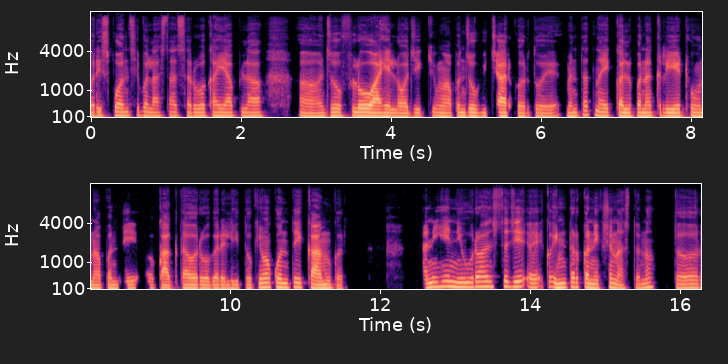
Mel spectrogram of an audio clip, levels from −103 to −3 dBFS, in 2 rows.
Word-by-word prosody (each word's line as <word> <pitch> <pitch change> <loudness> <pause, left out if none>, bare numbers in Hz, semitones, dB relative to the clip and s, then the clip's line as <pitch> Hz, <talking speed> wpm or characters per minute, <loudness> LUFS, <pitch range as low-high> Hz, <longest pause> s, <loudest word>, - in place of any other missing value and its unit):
अ, - - +2
responsible 130 +1 -2
असतात 125 +1 -5
सर्व 125 0 -1
काही 125 0 +1
आपला 125 -1 -2 0.6
अ, - - -2 0.4
जो 125 0 +2
फ्लो 130 -1 +4
आहे, 120 0 +5
लॉजिक 115 +1 -2
किंवा 120 -1 -1
आपण 120 +2 0
जो 125 -1 +2
विचार 120 +1 +1
करतोय. 115 0 -3
म्हणतात 125 +7 -3
ना 145 -4 +1
एक 125 -1 -1
कल्पना 125 0 +3
क्रिएट 120 0 +1
होऊन 120 -2 +2
आपण 115 0 -1
ते 120 +1 -3 0.3
कागदावर 120 +2 +1
वगैरे 115 0 0
लिहितो 115 0 -4
किंवा 150 +1 +3
कोणतेही 150 0 +2
काम 125 -1 +5
कर 115 - -4 1.1
आणि 145 +3 +3
हे 180 - +2
न्यूरॉन्सचं 170 +3 +2
जे 170 - +4
अ, - - -3
एक 145 +3 -3
इंटरकनेक्शन 145 -2 +2
असतं 125 +3 -5
ना, 150 +2 0 0.3
तर 130 0 0
125 Hz, 150 wpm, -22 LUFS, 120-135 Hz, 1.1 s, आहे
